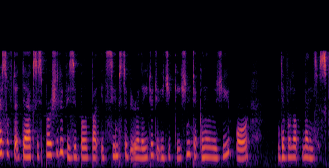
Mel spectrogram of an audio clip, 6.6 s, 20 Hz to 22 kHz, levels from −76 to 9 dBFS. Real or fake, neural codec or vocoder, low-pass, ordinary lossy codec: real; none; 7.2 kHz; MP3, 64 kbps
